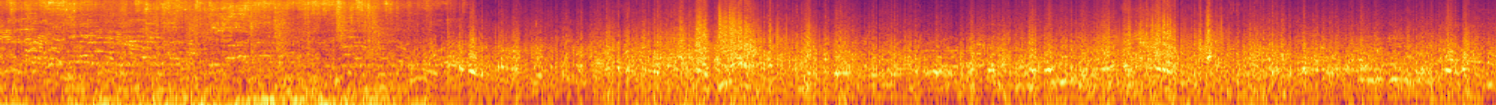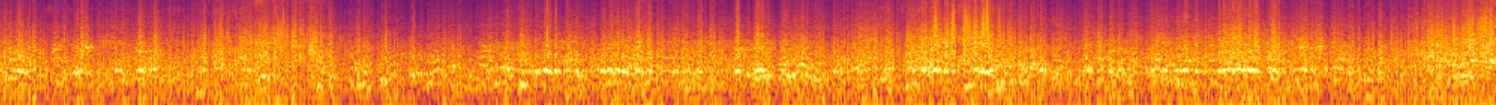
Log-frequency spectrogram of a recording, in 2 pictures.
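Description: Loud fairground music plays through loudspeakers.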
